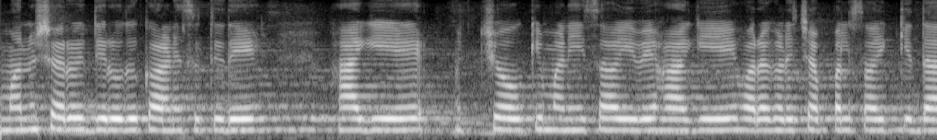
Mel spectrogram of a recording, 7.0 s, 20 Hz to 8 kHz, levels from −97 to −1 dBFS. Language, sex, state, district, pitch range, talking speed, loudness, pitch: Kannada, female, Karnataka, Bidar, 235-245 Hz, 110 wpm, -14 LUFS, 240 Hz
